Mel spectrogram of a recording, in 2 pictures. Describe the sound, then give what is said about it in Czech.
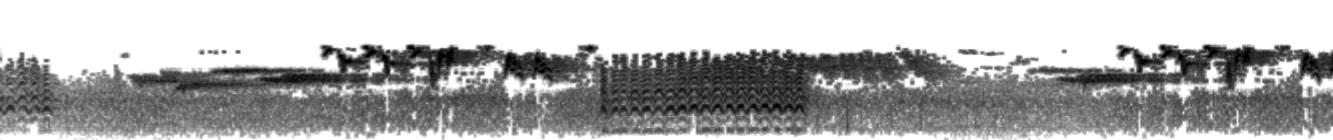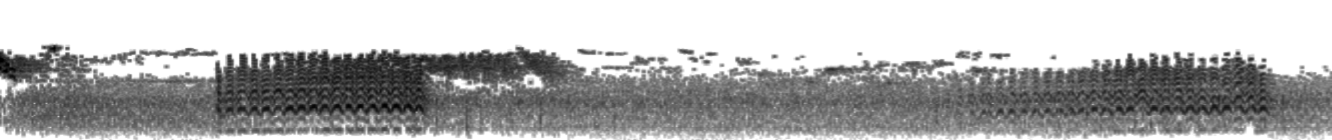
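Snipe drumming, a quavering, goat-like bleating hum made by air vibrating over the tail feathers of a diving male snipe in its courtship flight, swells and fades in three long bursts, alternating with loud, repeated high whistled phrases of collared flycatcher song. No voices. “Kromě mečení bekasiny uslyšíme v popředí naší nahrávky poměrně silně i zpěv lejska černohlavého.”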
